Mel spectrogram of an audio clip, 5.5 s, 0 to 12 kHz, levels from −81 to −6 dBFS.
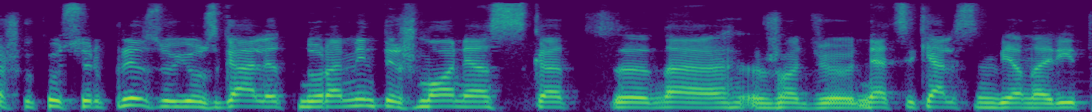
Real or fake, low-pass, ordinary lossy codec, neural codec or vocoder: real; 10.8 kHz; MP3, 64 kbps; none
